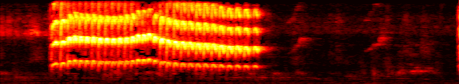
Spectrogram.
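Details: Kunti song, a master recording for training cucak ijo, kacer and murai: a single rapid pulsed trill of about two seconds, holding steady, briefly rising, then dropping slightly midway, in a quiet background.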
